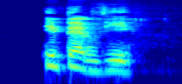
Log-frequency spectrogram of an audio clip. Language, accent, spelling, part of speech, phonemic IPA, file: French, Canada, éperviers, noun, /e.pɛʁ.vje/, LL-Q150 (fra)-éperviers.wav
- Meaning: plural of épervier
